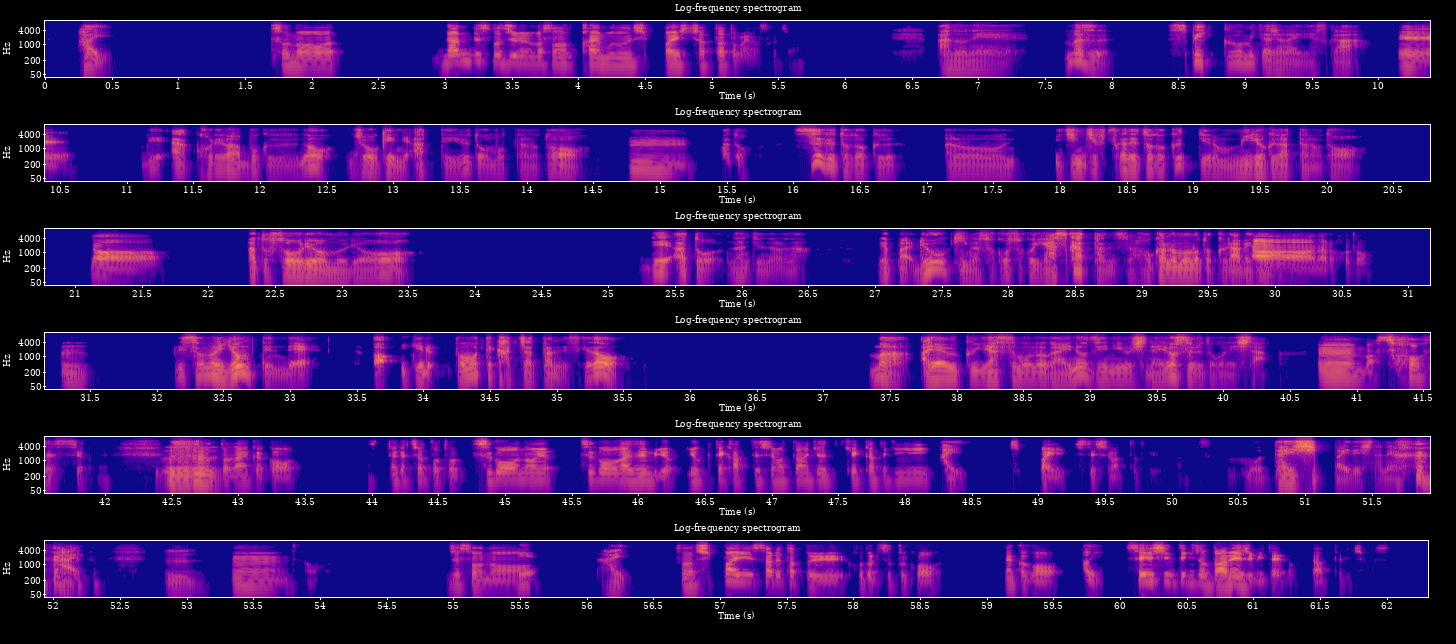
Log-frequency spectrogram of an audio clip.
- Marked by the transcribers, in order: laughing while speaking: "うん"; laugh; tapping
- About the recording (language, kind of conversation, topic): Japanese, podcast, オンラインでの買い物で失敗したことはありますか？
